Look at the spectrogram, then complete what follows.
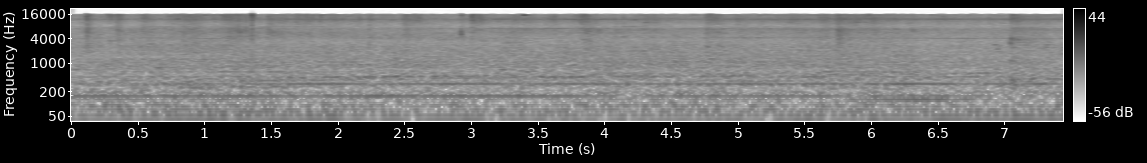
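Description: SMRT metro train pulling into the platform behind platform screen doors: a steady low hum with a few held tones. Near the end the lowest tone drops in pitch as the train slows.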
